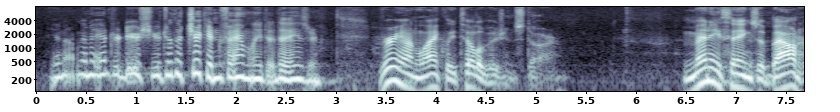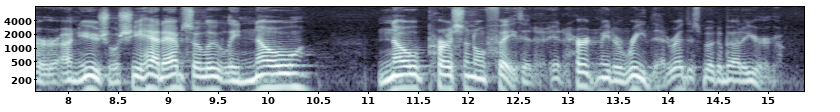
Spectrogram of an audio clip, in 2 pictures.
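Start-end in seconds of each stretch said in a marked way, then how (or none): 0.2-2.7 very high, thin, shrill voice. Imitating a television chef introducing a dish: Julia Child shrill voice. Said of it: "had a real shrill voice like this".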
